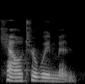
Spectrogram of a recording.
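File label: "countrywoman", English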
